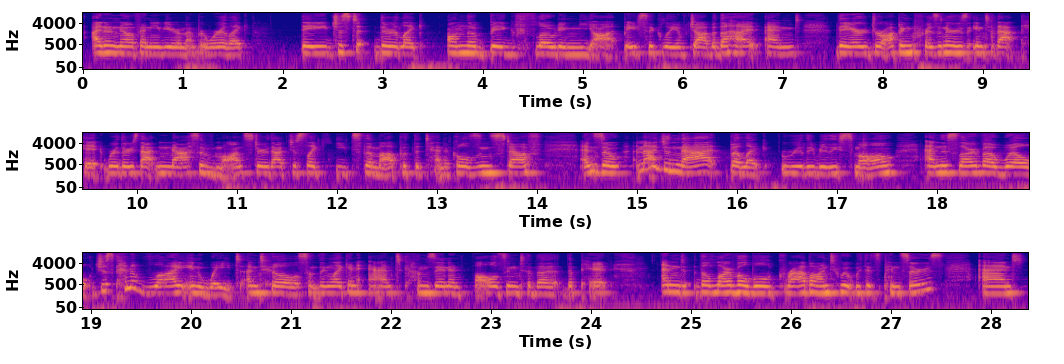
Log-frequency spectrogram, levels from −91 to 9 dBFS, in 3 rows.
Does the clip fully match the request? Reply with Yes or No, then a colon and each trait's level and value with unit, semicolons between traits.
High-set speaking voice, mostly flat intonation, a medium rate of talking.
Yes: high, 205 Hz; narrow, 1.6 semitones; average, 190 wpm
